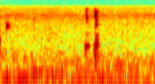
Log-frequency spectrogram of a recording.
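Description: Near silence with two faint, quick computer mouse clicks about a second and a quarter in: a mouse button clicking a web link.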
